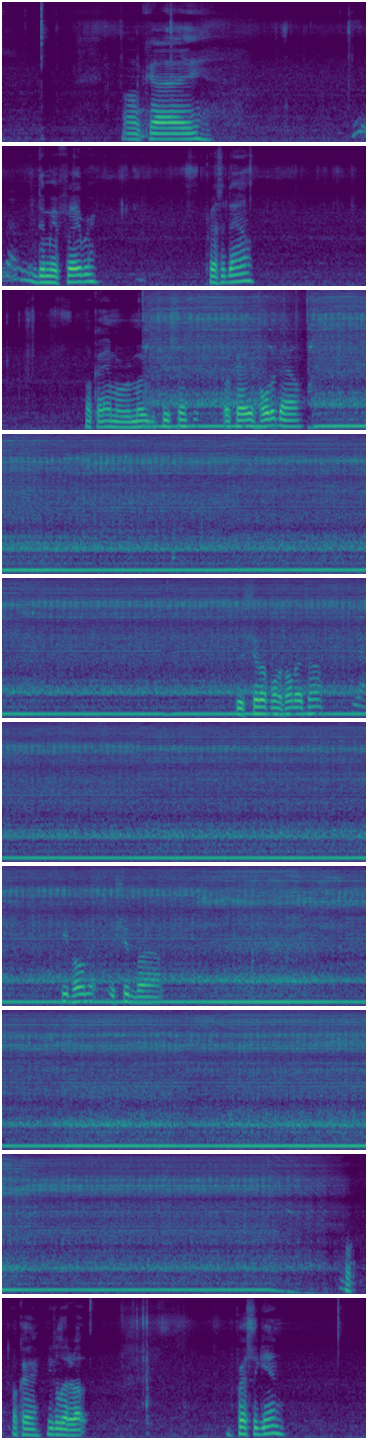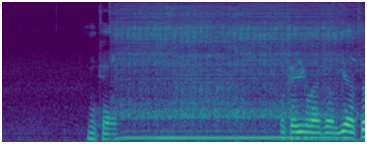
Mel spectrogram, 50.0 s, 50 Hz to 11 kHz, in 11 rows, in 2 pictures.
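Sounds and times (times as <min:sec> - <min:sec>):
paper shredder motor running: 0:10.8 - 0:40.8, 0:46.8 - 0:50.0.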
